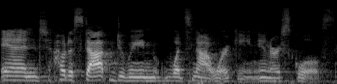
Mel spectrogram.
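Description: A plain, everyday voice from a woman with an American accent, medium in pitch, at a moderate pace with ordinary pitch variation. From US Midwest, Minneapolis. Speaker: school board candidate. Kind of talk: candidate interview.

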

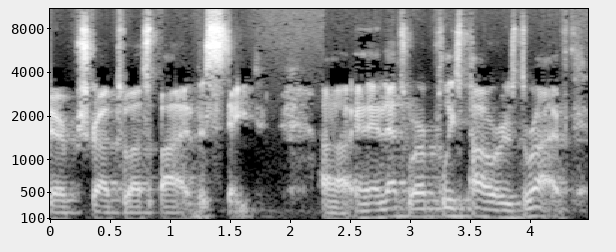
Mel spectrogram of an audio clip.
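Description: The speaker has an American accent, with audible room echo and noticeable background noise on the recording. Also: man. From Pittsburgh, Pennsylvania. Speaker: police chief candidate. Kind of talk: job interview. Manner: halting, many repeated words and fillers.

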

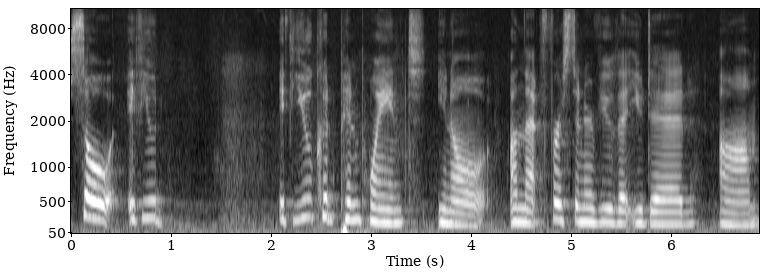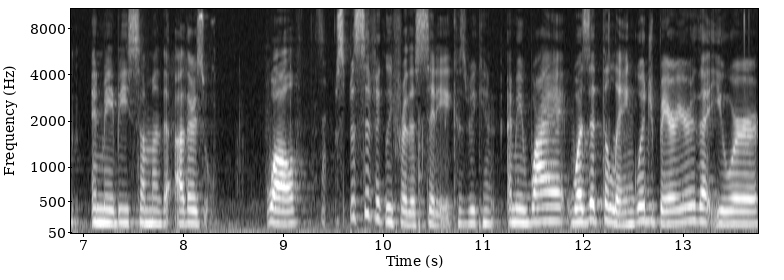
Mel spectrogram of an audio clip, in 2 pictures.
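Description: A woman at a medium pitch speaks at a moderate pace with ordinary pitch variation in an unremarkable speaking voice, on a very clean recording with a silent background. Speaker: podcast host and public information officer. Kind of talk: interview, casual chat with scripted intro.

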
